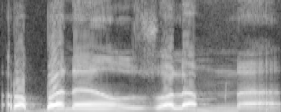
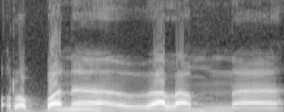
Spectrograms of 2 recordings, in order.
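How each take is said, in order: First: The second word starts with a heavy emphatic 'z'. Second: The second word starts with a soft 'dh' sound. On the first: "জোয়া দিয়ে বলেছি" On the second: "রাল দিয়ে বলেছি"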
